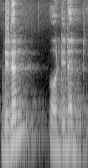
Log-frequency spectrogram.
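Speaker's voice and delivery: slow Didn't said as didn, then didn't with a clear final t; two pronunciations. Shown as a demonstration. Teacher repeats both ways of saying didn't for the class. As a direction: set the two forms of didn't side by side, slowly. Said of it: "दोनों तरीकों से आप इसको pronounce कर सकते हैं".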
